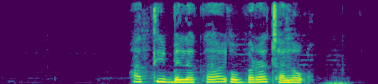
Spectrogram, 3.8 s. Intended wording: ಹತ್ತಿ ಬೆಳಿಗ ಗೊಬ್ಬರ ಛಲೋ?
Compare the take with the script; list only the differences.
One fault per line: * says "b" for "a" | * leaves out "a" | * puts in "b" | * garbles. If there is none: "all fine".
all fine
